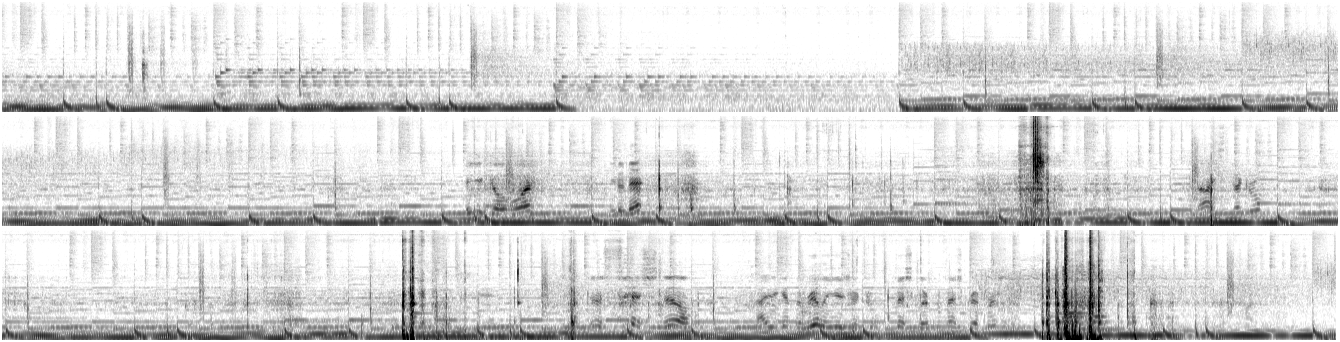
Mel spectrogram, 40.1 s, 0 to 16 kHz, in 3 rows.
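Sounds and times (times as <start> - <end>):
background music with bass line: 0.0 - 40.0
voices: 18.0 - 37.0
sharp knocks: 37.1 - 38.5.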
